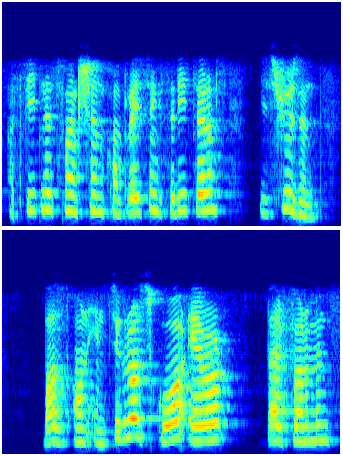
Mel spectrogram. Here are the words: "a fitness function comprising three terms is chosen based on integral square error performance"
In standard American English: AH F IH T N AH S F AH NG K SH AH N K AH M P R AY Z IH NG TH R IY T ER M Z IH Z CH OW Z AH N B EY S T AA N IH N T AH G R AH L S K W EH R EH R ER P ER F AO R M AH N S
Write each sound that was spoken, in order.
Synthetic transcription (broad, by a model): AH F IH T N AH S F AH NG K SH AH N K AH M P L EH S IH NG TH R IY T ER M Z IH Z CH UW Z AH N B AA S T AA N IH N T AH G R AH L S K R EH R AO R P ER F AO R M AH N S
